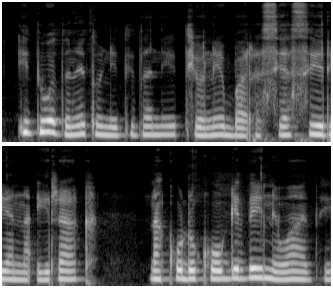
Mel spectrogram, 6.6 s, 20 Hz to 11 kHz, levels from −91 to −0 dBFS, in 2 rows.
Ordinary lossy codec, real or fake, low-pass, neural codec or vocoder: none; real; none; none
